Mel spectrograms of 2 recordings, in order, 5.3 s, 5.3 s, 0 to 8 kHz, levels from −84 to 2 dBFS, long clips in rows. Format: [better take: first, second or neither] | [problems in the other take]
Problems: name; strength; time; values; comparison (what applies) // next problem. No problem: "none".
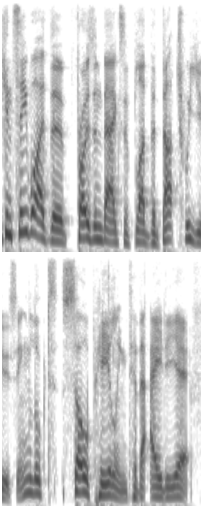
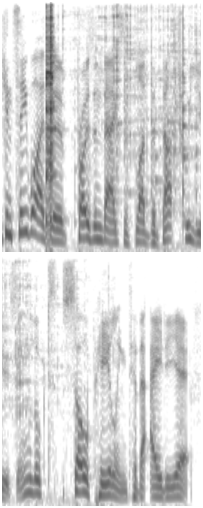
first | background sound (Dishes, pots, and pans / Glass); 5 dB above the speech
